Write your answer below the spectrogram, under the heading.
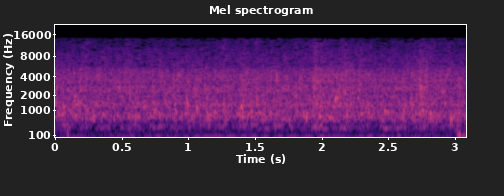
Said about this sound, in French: Chers auditeurs, le conseil municipal a remplacé, pour des raisons de sécurité nationale, le segment d'actualité suivant par le son d'un ruisseau qui glougloute, suivi par le bruit d'un mixeur en marche.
